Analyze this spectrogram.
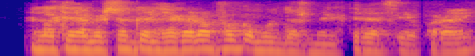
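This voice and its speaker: A man speaks with a fairly high pitch, a somewhat breathy voice, a dark, mellow tone and fairly even intonation. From Galicia, Spain (Vigo). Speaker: podcast host and community organizer. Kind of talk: casual chat. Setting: video call.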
